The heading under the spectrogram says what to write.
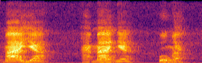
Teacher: Consonante ma, nasal, bilabial, sonoro, ocurre en posición inicial, medial y final.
